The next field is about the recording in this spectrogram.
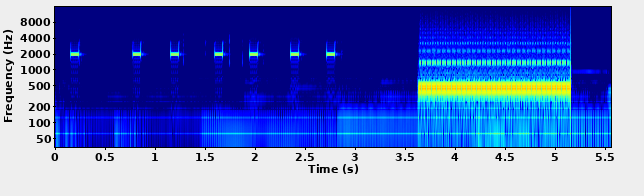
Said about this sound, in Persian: تلفن خونه موریو برداشتم و زنگ زدم خونه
